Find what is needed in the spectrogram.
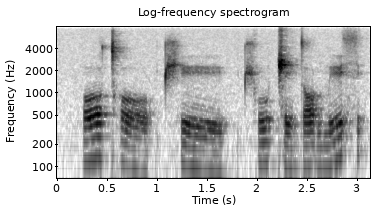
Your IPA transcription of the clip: ɔǀʰɔ | t͡ʃʰe | t͡ʃʰoǁe tɒɡmes

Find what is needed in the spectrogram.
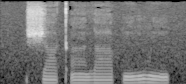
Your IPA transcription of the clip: ʃa˨kʼã˨ laː˨pĩ˨˦ɡʷĩ˨

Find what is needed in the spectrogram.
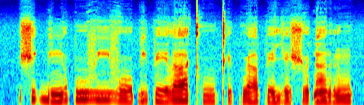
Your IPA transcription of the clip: ʃi˦ɡ͡bɪ˨ɲo˦puː˦ viː˦voː˨ ɓi˦peː˨laː˦ kʰuː˨kʼɪ˨kʷaː˨ pe˨je˨ ʃʊ˦˨ɗã˦˨rũ˦

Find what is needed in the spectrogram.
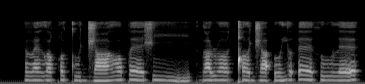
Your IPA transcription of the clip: βæɣuqʷətʷɪ d͡ʒɑ ɣɔpɛːʃiː | ɡɑɹʌːǃʌ d͡ʒɑʔʊ jəʔɛːθuːlɛ

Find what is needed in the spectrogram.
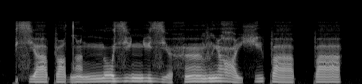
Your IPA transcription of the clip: sʲaː˨pɛ˨dˤĩ˨nːo˦ zʲe˥ɲi˦ zʲœ˩hœ̃ː˥vĩ˥ʕi˩ çi˦paː˨ pːa˦

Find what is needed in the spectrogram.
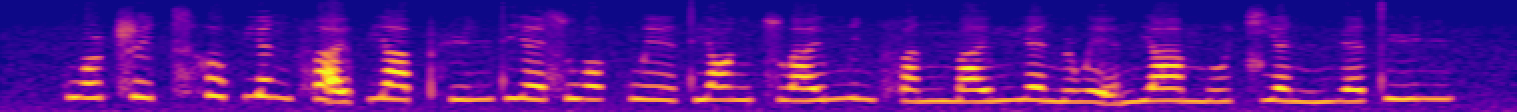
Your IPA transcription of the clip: kwɔ˧˥ʈ͡ʂe˧ɪ̯ t͡sʰɤ˥˧pjɛ˥˩nfa̰˨˩ɪ̯ pjä˥˩pʰy˧˥nt̪jɛ˥˧swɔ˥˧ kwe˥˩ɪ̯t̪jɑ˥ŋ t͡swa˧˥ɪ̯mi˥˩n fa˧˥nma˧˥ɪ̯ mjɛ˥˩nɻwḛ˨˩ɪ̯n̪jä˥mu˧˥ t͡ɕjɛ˥˩n mɥɛ˧˥t̪y˥n

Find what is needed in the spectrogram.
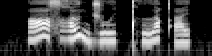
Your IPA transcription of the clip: ɑː˧˥˧sˤʁɯ˧˥˧ nd͡ʒuː˨i̯ǃʰɯː˨˦qʼe˨

